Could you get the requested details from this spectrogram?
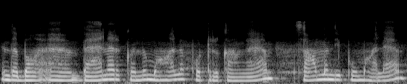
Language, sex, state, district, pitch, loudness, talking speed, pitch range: Tamil, female, Tamil Nadu, Kanyakumari, 200 Hz, -15 LUFS, 120 wpm, 190-225 Hz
